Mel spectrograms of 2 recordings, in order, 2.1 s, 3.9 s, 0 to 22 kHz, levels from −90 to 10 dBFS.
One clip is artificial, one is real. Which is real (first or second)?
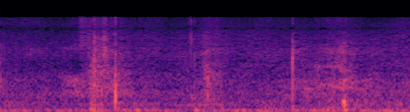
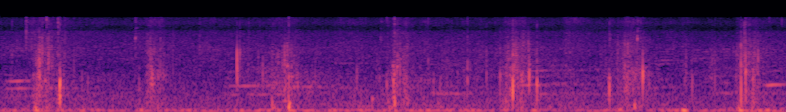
second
